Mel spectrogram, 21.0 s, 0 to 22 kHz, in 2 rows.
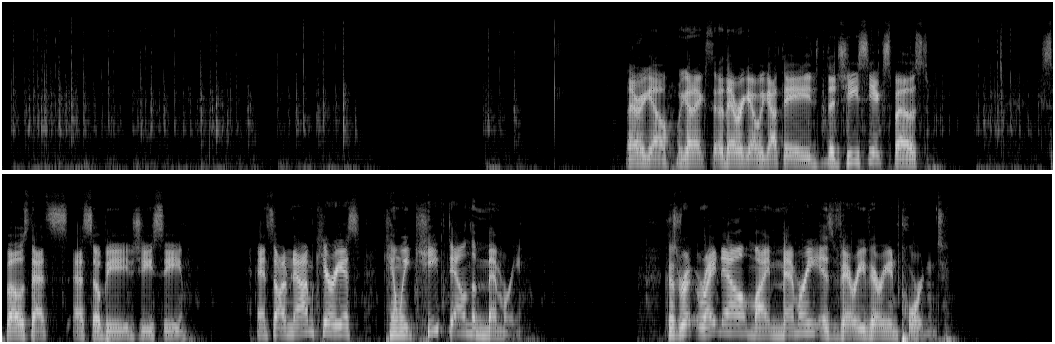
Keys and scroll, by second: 0.0-2.8 typing, 3.0 ctrl+c, 3.2 Up, 3.4 Return, 4.9 ctrl+c, 8.1-10.4 typing, 9.2 ctrl+d, 9.5 ctrl+d, 10.9 ctrl+d, 11.4 ctrl+d, 11.4 ctrl+u, 11.7 ctrl+u, 11.9 ctrl+u, 12.4 ctrl+u, 13.0 ctrl+u, 13.0 ctrl+d, 13.1 ctrl+d, 13.3 ctrl+d, 13.7-14.9 typing, 14.7 ctrl+c, 14.9 Return, 15.0 ctrl+u, 15.2 ctrl+u, 15.5 ctrl+u, 16.7 ctrl+u, 17.6 ctrl+c, 17.7-19.0 typing, 18.4 Return, 18.5 Return, 18.8 ctrl+a, 19.5 Up.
